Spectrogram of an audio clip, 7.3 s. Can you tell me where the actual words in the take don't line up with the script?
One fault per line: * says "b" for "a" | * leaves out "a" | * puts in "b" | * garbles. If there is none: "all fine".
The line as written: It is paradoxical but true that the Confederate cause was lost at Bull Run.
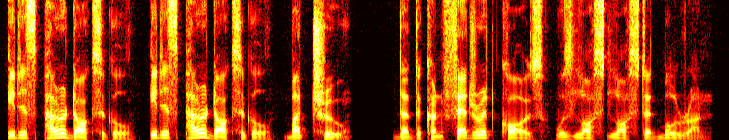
* puts in "it is paradoxical"
* puts in "lost"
